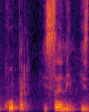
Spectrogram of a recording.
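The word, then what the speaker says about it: Kooper: war of national resistance i said simon krupner but his name is simon cooper his surname his name is simon his name is cooper captain simon cooper who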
